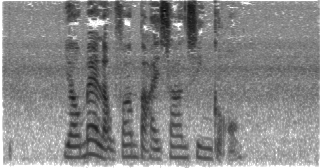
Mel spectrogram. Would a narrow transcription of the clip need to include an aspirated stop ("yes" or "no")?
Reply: no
